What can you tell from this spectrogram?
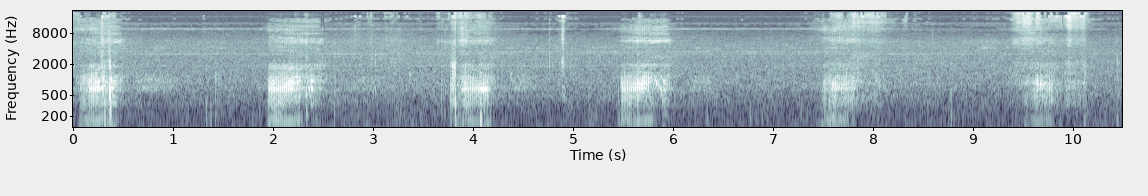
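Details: A Pomeranian snores while asleep on a hot dog cushion, a soft raspy snore sounding roughly every two seconds, six even breaths with quiet pauses between them.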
